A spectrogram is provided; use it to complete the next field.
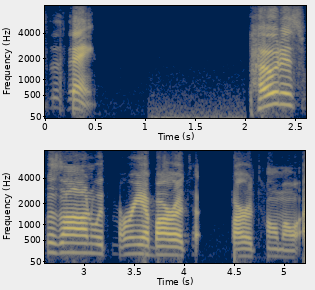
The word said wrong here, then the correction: Bartiromo: I always say her name wrong. I Bartiromo. – Bar Bartiromo.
